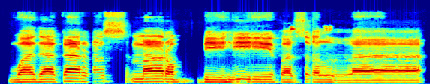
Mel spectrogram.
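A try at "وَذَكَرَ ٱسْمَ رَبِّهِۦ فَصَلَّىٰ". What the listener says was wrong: Hati-hati la-nya kepanjangan. La.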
